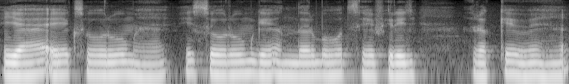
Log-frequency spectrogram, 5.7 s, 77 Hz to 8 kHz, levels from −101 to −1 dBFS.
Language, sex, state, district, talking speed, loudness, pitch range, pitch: Hindi, male, Uttar Pradesh, Saharanpur, 145 wpm, -17 LUFS, 125-130 Hz, 130 Hz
